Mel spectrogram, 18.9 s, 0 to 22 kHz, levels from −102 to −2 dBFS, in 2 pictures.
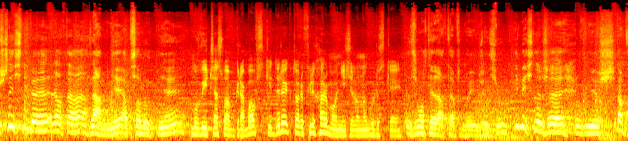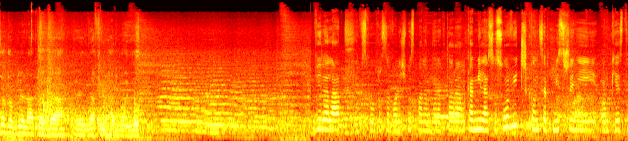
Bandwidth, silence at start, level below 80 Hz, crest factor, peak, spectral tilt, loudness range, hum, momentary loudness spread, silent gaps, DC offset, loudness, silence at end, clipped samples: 19.5 kHz; 0 s; -42 dBFS; 16 dB; 0 dBFS; -5 dB/octave; 5 LU; none; 9 LU; none; under 0.1%; -16 LUFS; 0 s; under 0.1%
